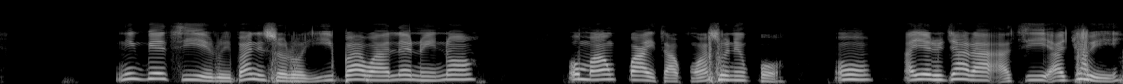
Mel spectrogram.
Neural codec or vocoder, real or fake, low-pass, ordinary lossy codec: none; real; 7.2 kHz; none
